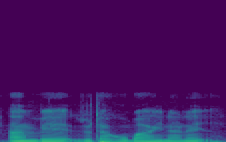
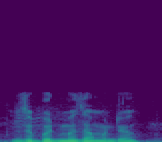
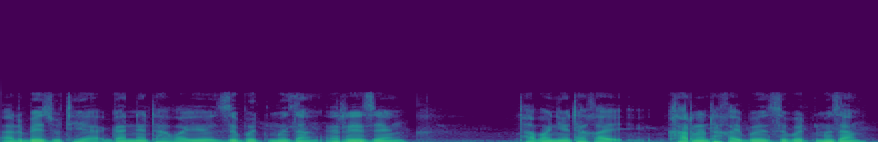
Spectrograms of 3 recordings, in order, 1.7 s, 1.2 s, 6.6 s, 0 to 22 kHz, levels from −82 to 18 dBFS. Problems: none marked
